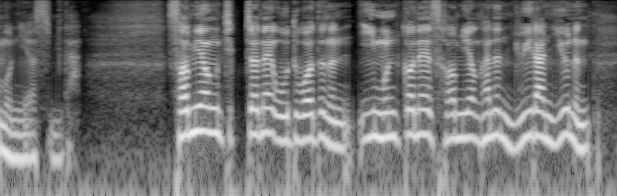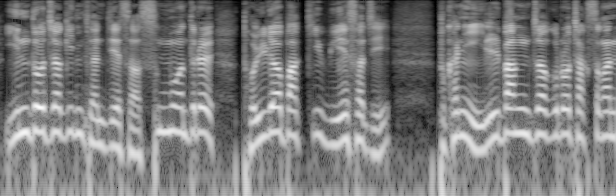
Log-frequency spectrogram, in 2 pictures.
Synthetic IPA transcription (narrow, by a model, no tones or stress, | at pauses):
muɲḭʌ̰s͈ɯmɲida | sʰʌmjʌŋd͡ʑik̚t͡ɕ͈ʌne̞udɯwʌdɯnɯnimunk͈ʌne̞sʰʌmjʌŋɦanɯnjuiɾɦanijunɯn | indod͡ʑʌɡinkjʌnd͡ʑeesʰʌsʰɯŋmuwʌndɯɾɯɭtoʎːʌbak̚k͈iɥiɦe̞sʰʌd͡ʑi | pukʰaɲiːɭbaŋd͡ʑʌɡɯɾot͡ɕak̚s͈ʌŋɦan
